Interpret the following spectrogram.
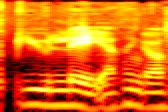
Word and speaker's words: Bewlay: in the demo um obviously it's bewley I think I'll say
